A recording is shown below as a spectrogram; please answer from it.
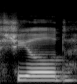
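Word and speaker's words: Scyld: Shield shaping shapen partium so notice here that we have this c c uh sorry SC sound which actually is pronounced with a a sh sound in our present day English um and you have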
